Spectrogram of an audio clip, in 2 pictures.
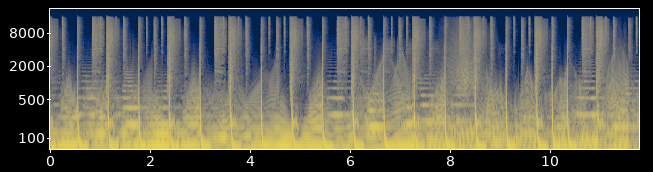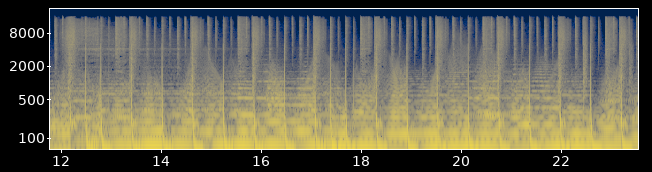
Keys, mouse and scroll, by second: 0.8 right click, 1.6 click, 3.7 t, 3.7 click, 5.1 Return, 5.7 click, 7.9 ctrl+a, 8.1 click, 9.2 right click, 9.5 click, 10.7 click, 11.3 ctrl+t, 12.3 click, 13.1 click, 13.4 click, 14.8 click, 15.7 click, 17.7 Return, 17.8 click.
